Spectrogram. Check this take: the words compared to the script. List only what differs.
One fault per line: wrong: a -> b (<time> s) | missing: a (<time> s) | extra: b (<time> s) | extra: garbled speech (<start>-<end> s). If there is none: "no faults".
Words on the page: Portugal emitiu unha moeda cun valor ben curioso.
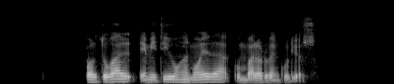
no faults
